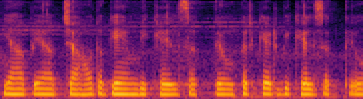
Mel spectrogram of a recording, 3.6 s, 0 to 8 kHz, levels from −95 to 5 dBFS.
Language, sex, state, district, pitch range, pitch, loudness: Hindi, female, Chandigarh, Chandigarh, 155-165 Hz, 160 Hz, -16 LUFS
